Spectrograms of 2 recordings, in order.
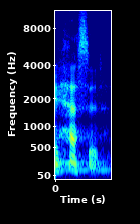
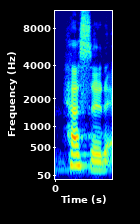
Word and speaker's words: hesed: The Hebrew word for that, I'm probably going to mispronounce it horribly because it involves a throat thing. But I'll just say hesed, okay? It's a very English way of saying it.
